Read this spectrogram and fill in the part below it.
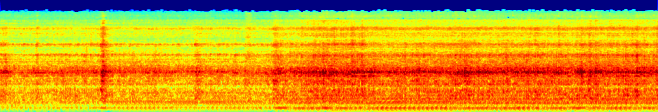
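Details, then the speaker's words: Live steam test of the steam plant in an unfinished Victoria steam boat: a small steam engine runs steadily with a soft hiss, while faint pops and crackles come from the boiler as steam oil burns off and water drips onto the burner, which is normal. "if you try and listen in over the sound of the engine you will hear some popping and crackling coming from the boiler this is the steam oil burning off and also the water dripping down onto the burner"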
